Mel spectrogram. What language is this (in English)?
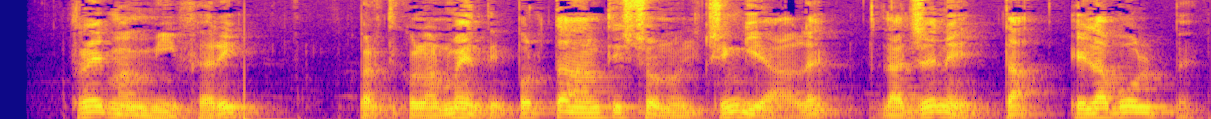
Italian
